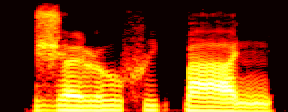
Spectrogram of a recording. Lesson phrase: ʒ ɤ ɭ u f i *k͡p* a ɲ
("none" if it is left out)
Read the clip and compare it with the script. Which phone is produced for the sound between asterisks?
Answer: k͡p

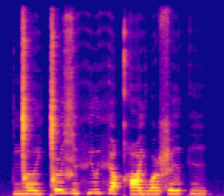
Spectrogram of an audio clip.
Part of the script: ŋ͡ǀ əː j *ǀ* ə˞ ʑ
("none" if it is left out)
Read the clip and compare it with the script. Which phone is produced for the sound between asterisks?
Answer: ǀ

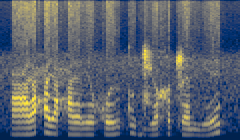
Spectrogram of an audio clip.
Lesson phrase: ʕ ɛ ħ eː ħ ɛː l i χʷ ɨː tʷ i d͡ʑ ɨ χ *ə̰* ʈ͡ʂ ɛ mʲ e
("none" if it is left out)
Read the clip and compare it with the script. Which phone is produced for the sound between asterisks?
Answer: ə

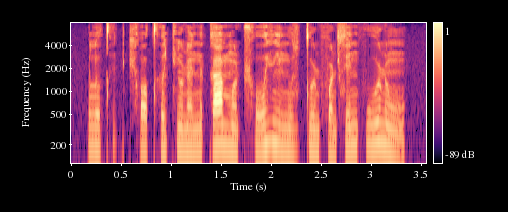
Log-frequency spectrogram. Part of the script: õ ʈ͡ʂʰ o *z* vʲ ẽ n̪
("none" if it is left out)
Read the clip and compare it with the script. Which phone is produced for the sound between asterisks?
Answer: none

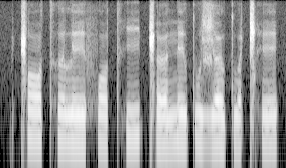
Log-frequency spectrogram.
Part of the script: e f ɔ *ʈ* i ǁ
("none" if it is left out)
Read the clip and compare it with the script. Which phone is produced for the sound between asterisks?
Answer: tʰ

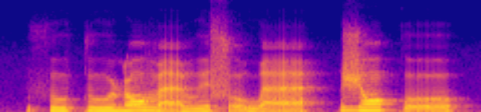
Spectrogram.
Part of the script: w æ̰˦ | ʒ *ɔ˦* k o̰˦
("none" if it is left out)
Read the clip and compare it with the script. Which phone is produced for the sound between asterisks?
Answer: ɔ˦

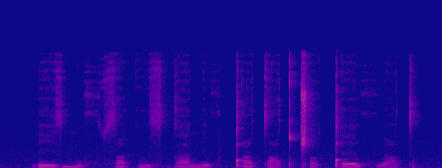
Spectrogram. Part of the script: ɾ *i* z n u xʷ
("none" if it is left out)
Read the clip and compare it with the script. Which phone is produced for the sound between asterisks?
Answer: e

